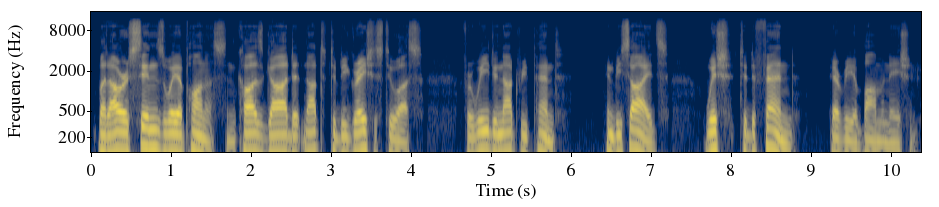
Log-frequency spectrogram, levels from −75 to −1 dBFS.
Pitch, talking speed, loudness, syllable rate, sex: 105 Hz, 155 wpm, -17 LUFS, 4.8 syllables/s, male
